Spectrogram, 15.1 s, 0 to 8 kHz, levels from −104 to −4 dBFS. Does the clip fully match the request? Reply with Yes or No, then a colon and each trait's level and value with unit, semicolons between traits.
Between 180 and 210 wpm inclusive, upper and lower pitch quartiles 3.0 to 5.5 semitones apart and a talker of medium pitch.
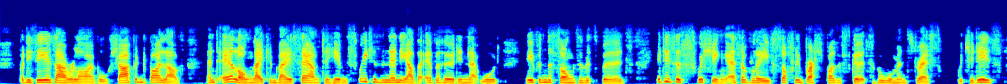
Yes: average, 200 wpm; average, 4.3 semitones; medium, 180 Hz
